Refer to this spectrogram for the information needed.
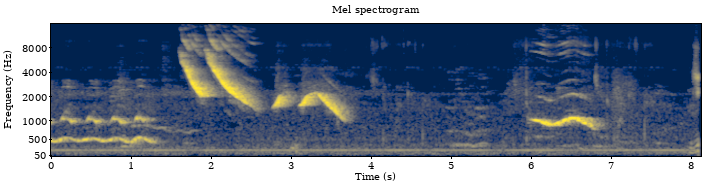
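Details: African grey parrot giving wavering low whistles, then loud steep descending swoops, a rising-falling note and a later wobbling whistle. A steady low hum runs beneath and faint music plays.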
